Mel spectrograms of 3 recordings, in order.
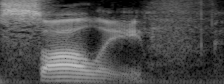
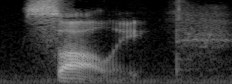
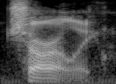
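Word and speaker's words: Tsali: It's a man named Sali. T-S-A-L-I. Sali. Americans at the time pronounced it Charlie.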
